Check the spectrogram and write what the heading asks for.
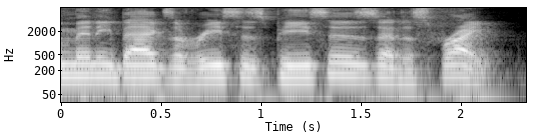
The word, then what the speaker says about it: Reese's Pieces: The correct way to say it is Reese's Pieces.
